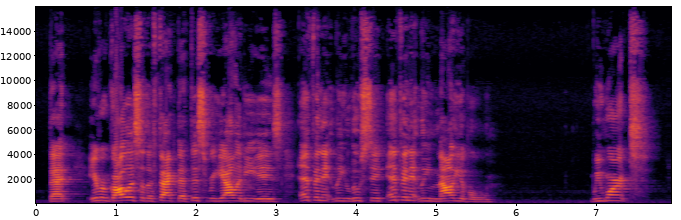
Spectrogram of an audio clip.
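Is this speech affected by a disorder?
No.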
